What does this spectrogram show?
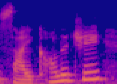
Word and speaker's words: psychology: beginning of certain words we don't pronounce the p in psychology psychiatrist pseudo okay so we don't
